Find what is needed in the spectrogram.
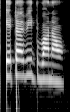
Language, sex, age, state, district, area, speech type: Bengali, female, 45-60, West Bengal, Nadia, rural, read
